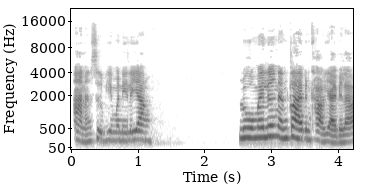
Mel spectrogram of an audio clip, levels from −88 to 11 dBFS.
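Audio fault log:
No faults heard anywhere in this speech recording.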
